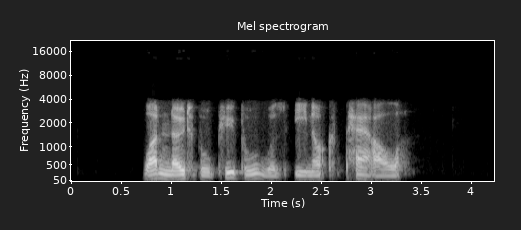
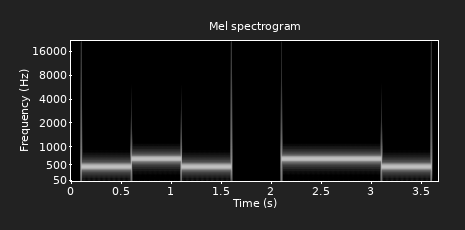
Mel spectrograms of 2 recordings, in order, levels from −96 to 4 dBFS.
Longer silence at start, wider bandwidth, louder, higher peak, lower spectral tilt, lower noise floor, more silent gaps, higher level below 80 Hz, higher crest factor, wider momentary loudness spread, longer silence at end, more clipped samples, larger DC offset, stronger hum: first, 0.75 s vs 0.1 s; first, 4.1 kHz vs 1.5 kHz; first, -21 LUFS vs -24 LUFS; first, -2 dBFS vs -20 dBFS; first, -9.5 dB/octave vs 9.5 dB/octave; about the same, under -90 dBFS vs under -90 dBFS; second, none vs 1.60-2.10 s; about the same, -70 dBFS vs -72 dBFS; first, 20 dB vs 4 dB; first, 10 LU vs 3 LU; first, 0.9 s vs 0.1 s; neither; neither; second, none vs 60 Hz at -85 dBFS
